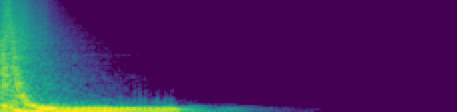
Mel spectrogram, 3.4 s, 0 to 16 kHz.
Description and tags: laser blast 3
A little fun in Vitalium + LMMS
